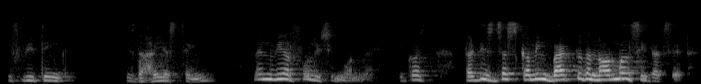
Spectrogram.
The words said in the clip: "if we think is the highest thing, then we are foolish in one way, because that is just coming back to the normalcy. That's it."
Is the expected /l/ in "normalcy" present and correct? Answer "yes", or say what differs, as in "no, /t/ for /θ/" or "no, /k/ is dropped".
yes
